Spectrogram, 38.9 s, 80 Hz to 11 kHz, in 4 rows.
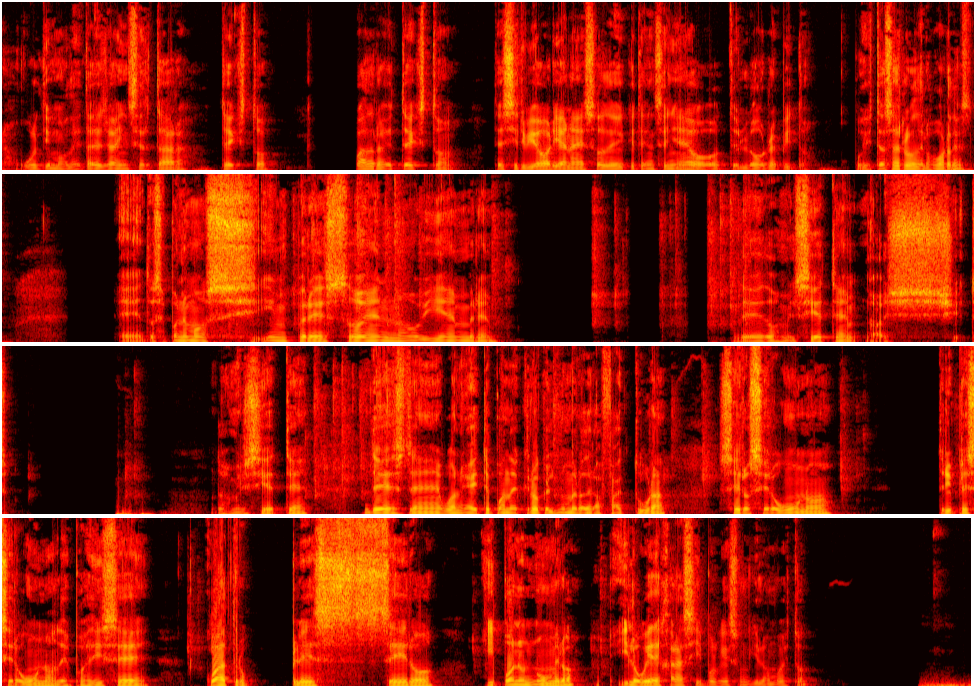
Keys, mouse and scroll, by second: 0.7 click, 2.2 click, 3.2 click, 5.9 click, 11.7-17.4 typing, 19.4-21.1 typing, 22.3-26.0 typing, 27.8 1, 28.9 -, 31.0 0, 31.2 0, 33.0 0, 34.2 4, 35.0 3, 38.1 click.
